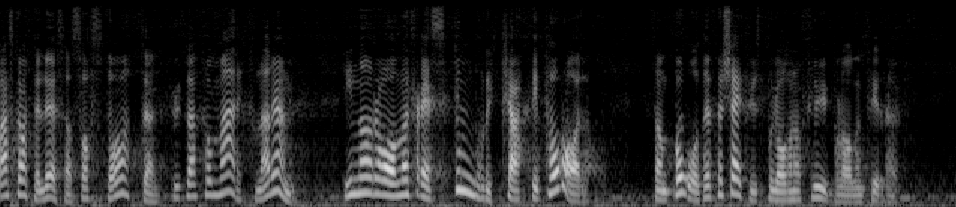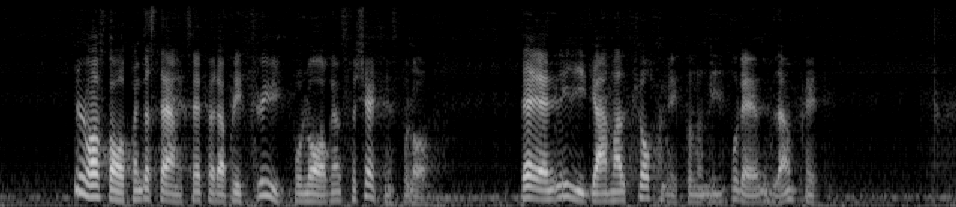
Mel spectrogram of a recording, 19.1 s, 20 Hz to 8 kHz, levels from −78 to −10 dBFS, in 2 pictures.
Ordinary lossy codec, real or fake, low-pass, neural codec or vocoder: none; fake; 7.2 kHz; codec, 16 kHz, 1 kbps, FunCodec, trained on Chinese and English, 50 frames a second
